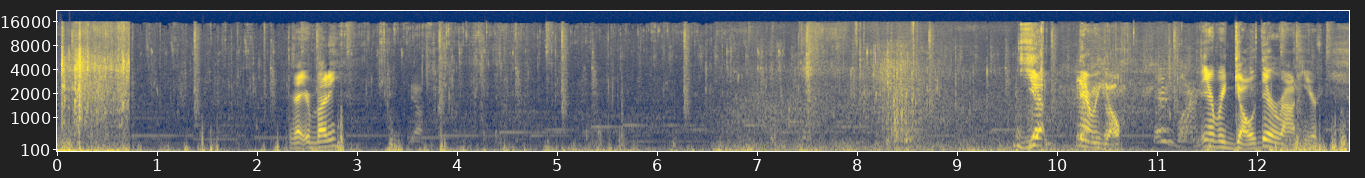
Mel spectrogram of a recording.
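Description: Small waves lap against a boat's hull.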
